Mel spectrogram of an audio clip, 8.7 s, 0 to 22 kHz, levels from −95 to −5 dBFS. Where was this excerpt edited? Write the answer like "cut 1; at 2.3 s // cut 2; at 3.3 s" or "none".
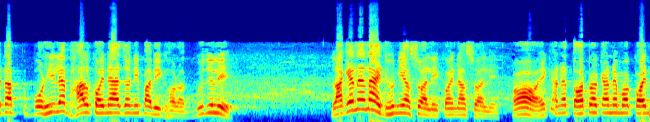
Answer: none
